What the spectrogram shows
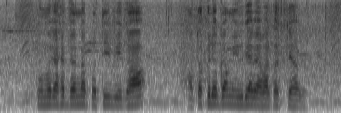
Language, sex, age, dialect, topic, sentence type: Bengali, male, 18-24, Western, agriculture, question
